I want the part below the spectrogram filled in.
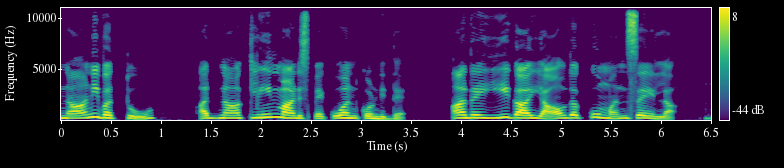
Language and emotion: Kannada, sad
